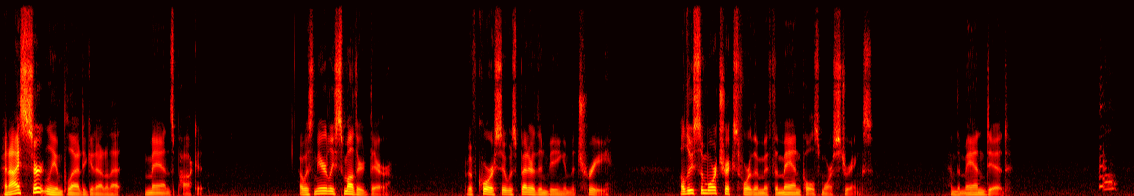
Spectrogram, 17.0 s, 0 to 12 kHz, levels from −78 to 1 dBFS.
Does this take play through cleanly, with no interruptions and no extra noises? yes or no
no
